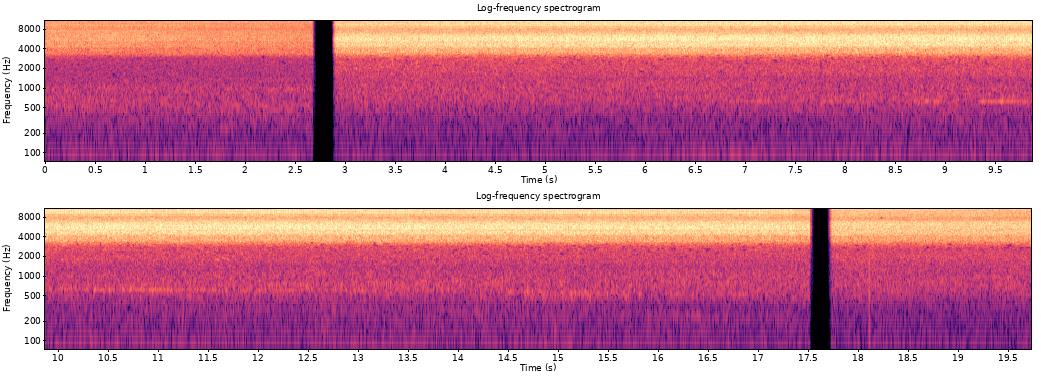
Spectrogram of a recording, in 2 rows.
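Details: A chorus of cicadas heard during an early evening walk at AMSA Ecological Park beside Seoul's Han River, South Korea, 26 July 2021, in a summer heat wave; an unbroken, shrill, sizzling drone holds steady throughout, broken only by two short silences.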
